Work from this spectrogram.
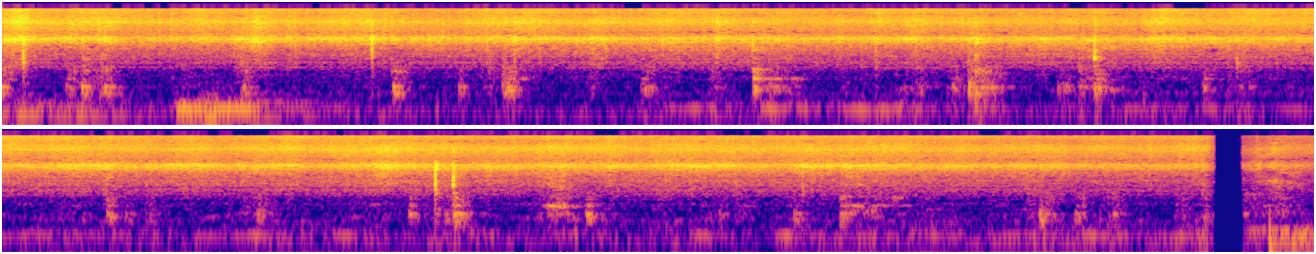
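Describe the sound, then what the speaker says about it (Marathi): Fenugreek leaves stirred into dal sizzle steadily in a pan, a continuous hiss with scattered spoon scrapes and soft clicks throughout, with no talking. "आता आपण यामध्ये मेथी ॲड करू छान मिक्स करून घ्यायचं"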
